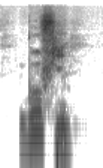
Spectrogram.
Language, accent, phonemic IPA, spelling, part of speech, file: French, France, /bu.fi/, bouffi, verb / adjective / noun, LL-Q150 (fra)-bouffi.wav
- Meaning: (verb) past participle of bouffir; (adjective) 1. puffy 2. swollen (with pride etc.); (noun) fatty, porker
